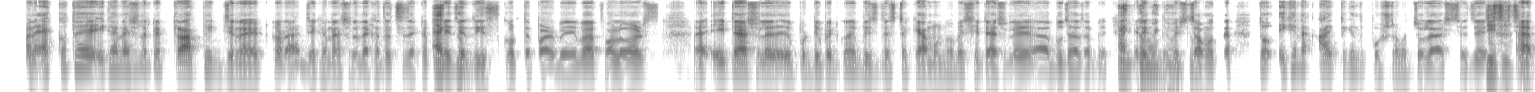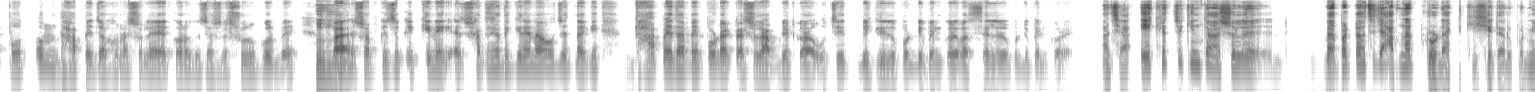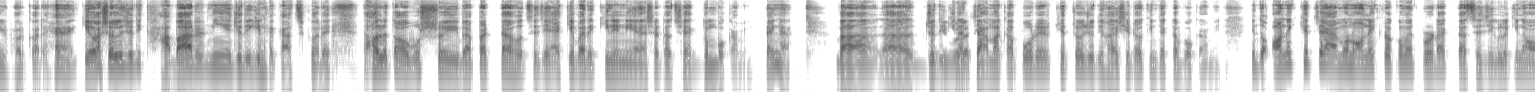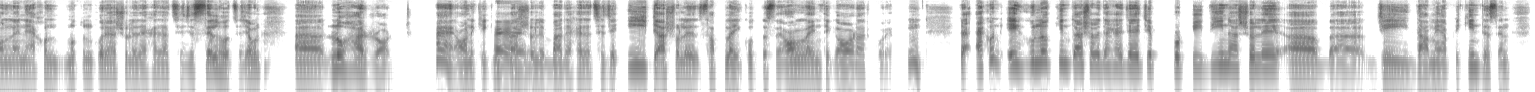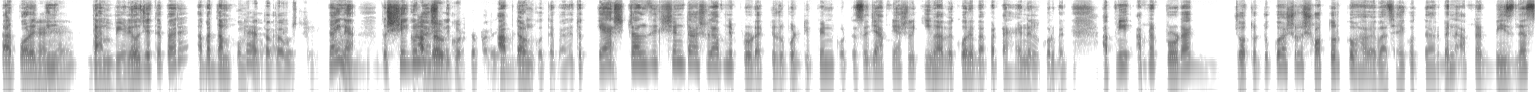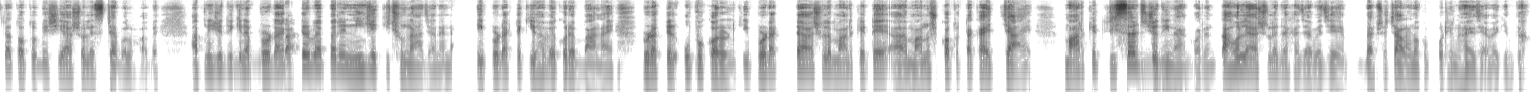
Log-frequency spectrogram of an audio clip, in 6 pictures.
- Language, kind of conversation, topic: Bengali, podcast, কম বাজেটে শুরু করার জন্য আপনি কী পরামর্শ দেবেন?
- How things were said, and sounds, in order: in English: "ট্রাফিক জেনারেট"; throat clearing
